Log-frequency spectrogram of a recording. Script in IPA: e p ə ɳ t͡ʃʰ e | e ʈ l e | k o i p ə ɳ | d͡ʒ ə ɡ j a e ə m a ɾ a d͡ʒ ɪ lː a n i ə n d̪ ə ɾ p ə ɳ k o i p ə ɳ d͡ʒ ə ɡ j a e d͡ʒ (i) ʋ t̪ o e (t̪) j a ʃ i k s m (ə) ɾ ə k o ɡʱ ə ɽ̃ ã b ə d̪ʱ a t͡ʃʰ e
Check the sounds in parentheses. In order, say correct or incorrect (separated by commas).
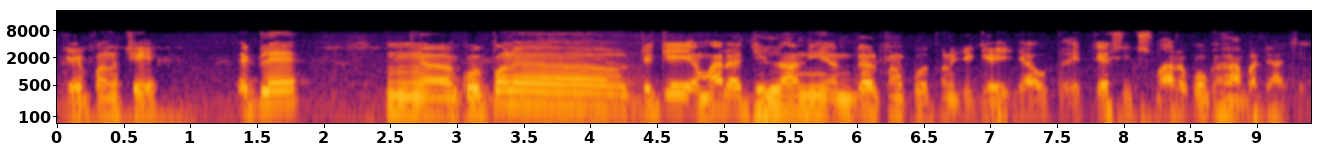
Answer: incorrect, correct, incorrect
